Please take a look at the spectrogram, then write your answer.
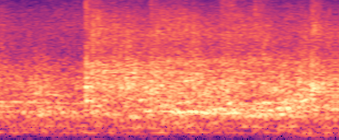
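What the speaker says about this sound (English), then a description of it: "Has both benches clapping him right now." Both benches at a junior hockey game clap for an injured player, a soft, steady patter of applause heard from a distance throughout, faint under arena ambience.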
